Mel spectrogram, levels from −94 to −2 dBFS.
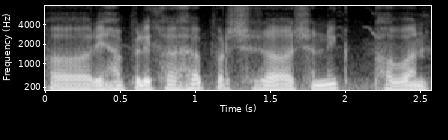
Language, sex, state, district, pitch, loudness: Hindi, male, Chandigarh, Chandigarh, 125 Hz, -16 LUFS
